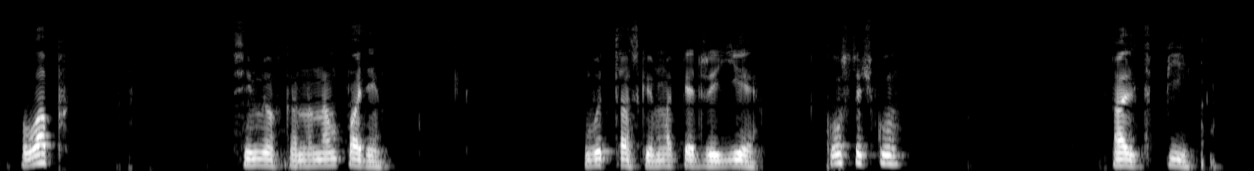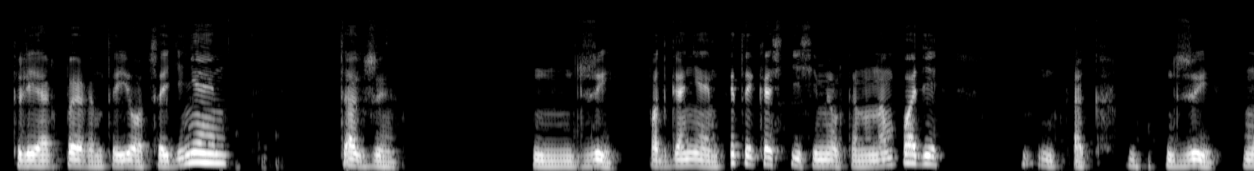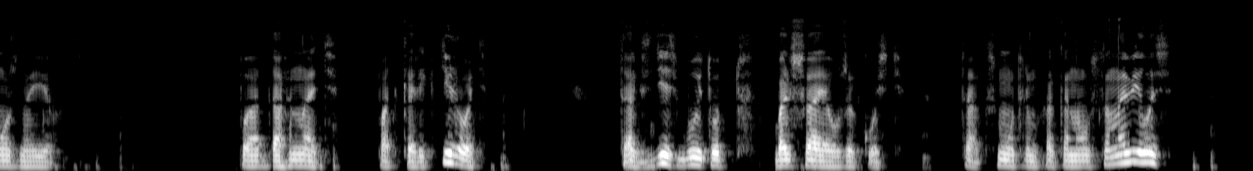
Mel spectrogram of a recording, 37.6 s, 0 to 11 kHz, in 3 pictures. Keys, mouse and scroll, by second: 2.6 middle click, 2.7 KP_7, 6.1 click, 8.2 e, 10.4 click, 11.9 alt+p, 14.7 middle click, 16.9 middle click, 18.3 g, 20.6 KP_7, 23.0 click, 23.8 g, 25.8 middle click, 26.3 middle click, 28.2 g, 30.0 middle click, 33.1 g, 36.0 click, 36.9 g.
